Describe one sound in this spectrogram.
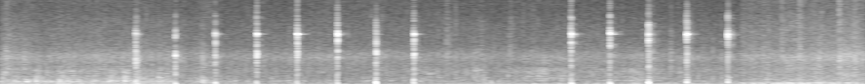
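A hammer taps a metal tent peg into the ground in quick bursts.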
